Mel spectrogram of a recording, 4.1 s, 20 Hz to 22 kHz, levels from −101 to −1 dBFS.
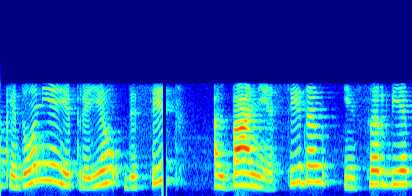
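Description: At 1.62 s, just after "je prejel", the speech drops out for 40 ms, then resumes at 1.66 s. This is packet loss filled with silence: audio packets never arrived and the receiver inserted silence, and the gap's length fits two 20 ms packets. The cut and restart are abrupt. On the waveform it shows as a flat line with vertical edges; on a spectrogram, a blank vertical stripe across the narrow telephone band.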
